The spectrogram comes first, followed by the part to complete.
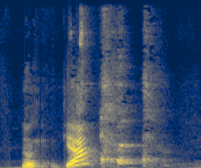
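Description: A woman's short, exclaimed "kya?" ("what?") with a sharply rising pitch, followed by quieter talk.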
